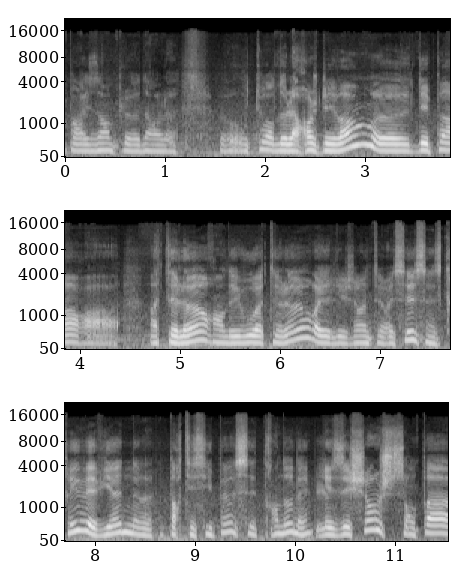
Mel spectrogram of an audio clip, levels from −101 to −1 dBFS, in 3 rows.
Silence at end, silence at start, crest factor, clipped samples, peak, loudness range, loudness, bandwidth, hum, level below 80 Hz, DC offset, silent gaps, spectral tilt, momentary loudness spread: 0 s; 0 s; 16 dB; under 0.1%; -4 dBFS; 2 LU; -20 LUFS; 16.5 kHz; none; -46 dBFS; under 0.1%; none; -5.5 dB/octave; 10 LU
